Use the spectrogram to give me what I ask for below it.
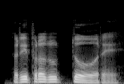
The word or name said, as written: riproduttore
